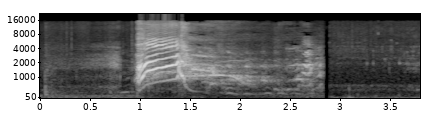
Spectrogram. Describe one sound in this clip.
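A young girl shrieks loudly nearby.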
